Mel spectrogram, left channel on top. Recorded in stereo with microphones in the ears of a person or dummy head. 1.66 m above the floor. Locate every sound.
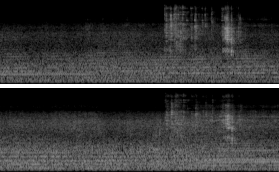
1.6 s keys jangling: 50° left (ahead or behind), 0.8 m; by 2.8 s 65° left (ahead or behind), 1.2 m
